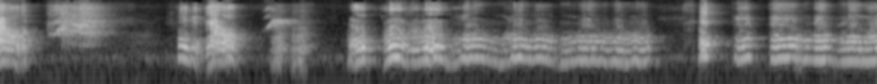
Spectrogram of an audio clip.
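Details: Captive presumed male ruby macaw in his thirties, kept indoors in a small room and recently rehomed. Harsh, raspy squawks come in short bursts, mixed with wavering, speech-like vocal sounds, while a person repeatedly greets the bird nearby.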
